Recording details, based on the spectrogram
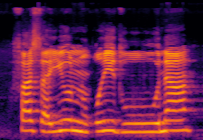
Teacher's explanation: فَسَيُنْغِضُونَ फसयुनक़िदूना, यहाँ पे देखिए जी नून साकिन है, नून साकिन के बाद हुरूफ़े हल्की का ग़ैन आ रहा है तो इज़हार होगा यानी गुन्ना नहीं करेंगे। वाव साकिन से पहले पेश है तो वाव मद्दा होगा, इसीलिए इसको खींच के पढ़ेंगे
